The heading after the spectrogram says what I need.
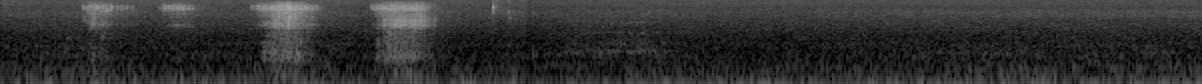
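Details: Congested person sneezing after white pepper: a run of four short, wet, hissing sneezes close together, with a congested sound and low room rumble.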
